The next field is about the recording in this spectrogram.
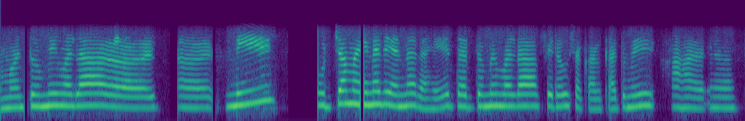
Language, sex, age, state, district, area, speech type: Marathi, female, 18-30, Maharashtra, Sindhudurg, rural, conversation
